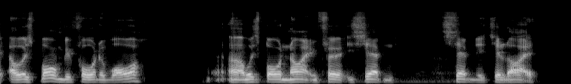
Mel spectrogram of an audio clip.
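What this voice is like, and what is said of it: Northern English accent. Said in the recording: “I've got an accent, as you can tell. It's a northern accent.”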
